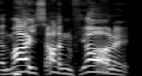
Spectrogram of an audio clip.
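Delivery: very slow, drawn-out cartoon pirate voice. Imitating an old man who sounds like a cartoon character: cartoon pirate voice. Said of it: "like a cartoon pirate".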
